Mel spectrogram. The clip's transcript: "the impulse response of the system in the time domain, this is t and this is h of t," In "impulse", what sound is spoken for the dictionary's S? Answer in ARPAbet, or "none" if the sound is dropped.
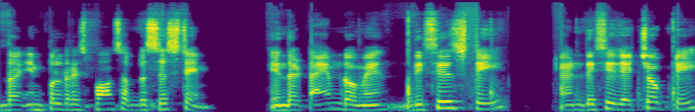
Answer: none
